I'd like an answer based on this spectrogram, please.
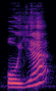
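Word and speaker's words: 親: to believe in myself this Ki we pronounce Oya and this means parent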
